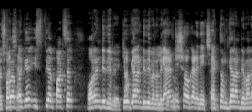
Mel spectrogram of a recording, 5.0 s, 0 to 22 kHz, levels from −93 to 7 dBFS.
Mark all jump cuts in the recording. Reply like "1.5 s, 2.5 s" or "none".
none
